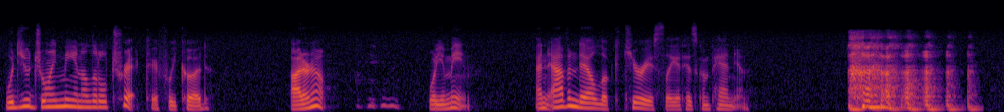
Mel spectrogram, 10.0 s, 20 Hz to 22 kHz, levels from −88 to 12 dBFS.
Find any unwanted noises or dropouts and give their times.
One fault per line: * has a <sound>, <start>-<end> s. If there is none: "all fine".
* has a laugh, 3.5-4.1 s
* has a laugh, 8.5-9.8 s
